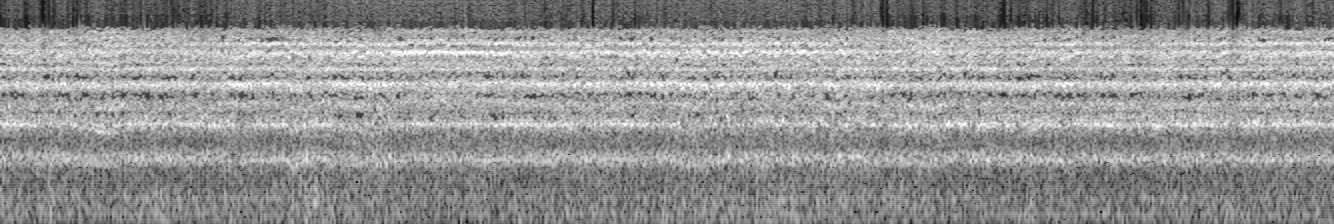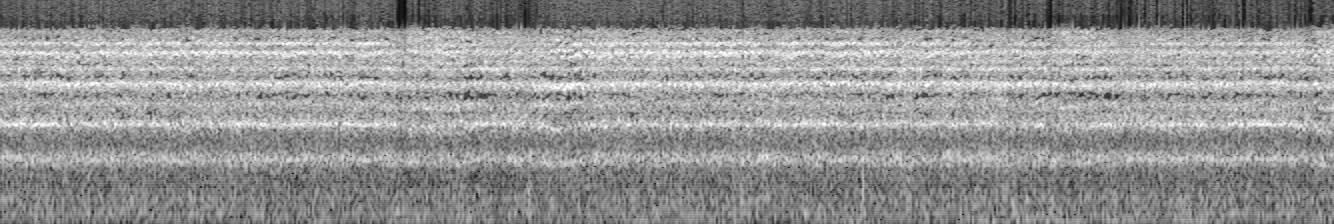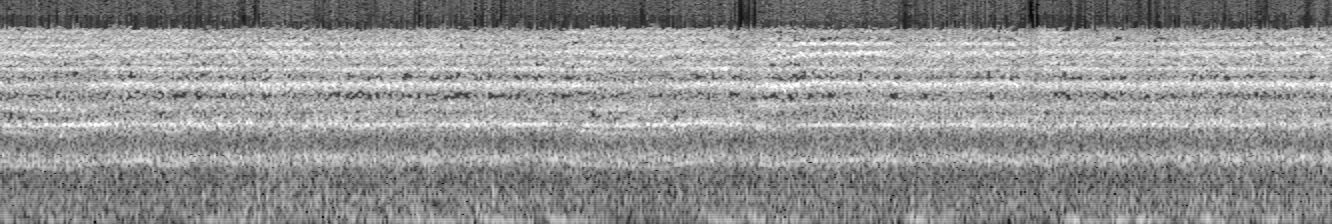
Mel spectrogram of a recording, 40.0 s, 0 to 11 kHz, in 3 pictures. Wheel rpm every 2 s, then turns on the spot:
230, 230, 230, 230, 230, 230, 230, 230, 230, 220, 230, 230, 230, 220, 220, 230, 220, 230, 230, 230.
none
